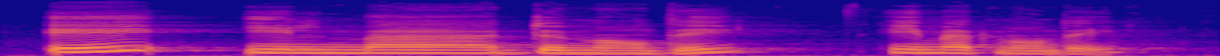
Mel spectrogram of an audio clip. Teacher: Le « e » disparaît, demandé. Et il m'a demandé, il m'a demandé, et il m'a demandé de faire la musique d'un de ses films.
